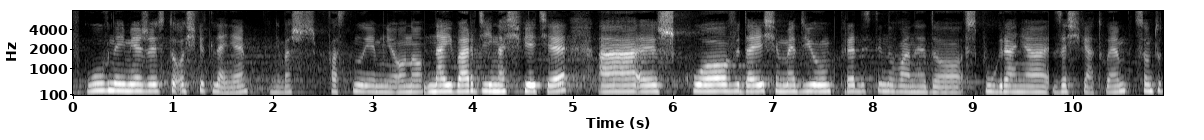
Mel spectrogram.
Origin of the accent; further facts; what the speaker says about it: Bielsko-Biała, Silesian Voivodeship, Poland; jestem z Bielska-Białej, to jest moje miasto rodzinne i pamiętam, jak byłam małą dziewczynką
